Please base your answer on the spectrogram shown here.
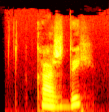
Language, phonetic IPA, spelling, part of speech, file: Russian, [ˈkaʐdɨj], каждый, pronoun, Ru-каждый.ogg
- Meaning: 1. every, each 2. either (of two) 3. everybody, everyone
